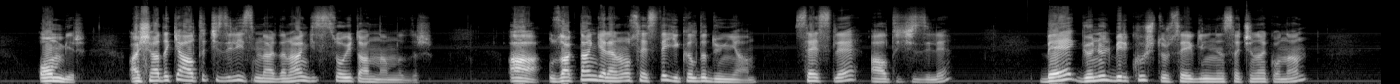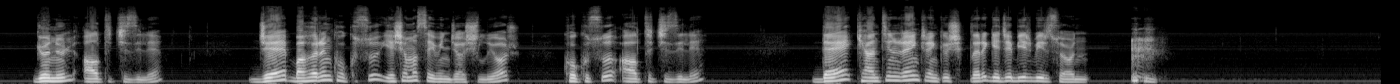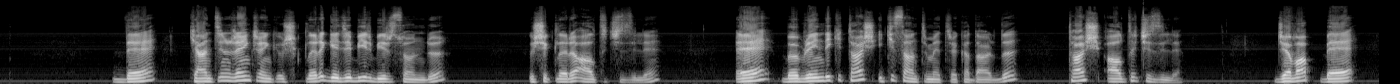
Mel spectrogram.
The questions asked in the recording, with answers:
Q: Aşağıdaki altı çizili isimlerden hangisi soyut anlamlıdır?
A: Cevap B.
